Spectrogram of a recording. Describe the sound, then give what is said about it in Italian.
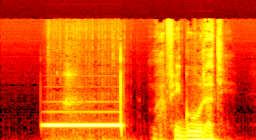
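A single steady ringback tone from an outgoing call made on a mobile phone sounds for about a second, clear, then cuts off. A voice speaks briefly shortly after. “Ti stiamo chiamando? Dal mio cellulare.”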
